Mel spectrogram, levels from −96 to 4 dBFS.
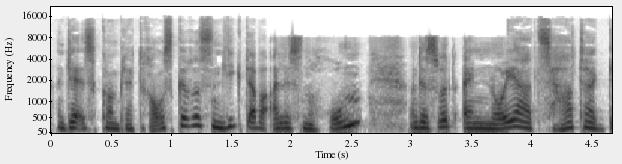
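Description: From 1.80 s to 3.80 s the adaptive stream switched to a lower-bitrate version. The player fell back to a much leaner encoding for two seconds, and the sound fits a step down from about 64 kbit/s to about 12 kbit/s Opus. The change is abrupt, with no gap. Everything above 8.2 kHz disappears, so the top end goes dull, and codec artefacts thicken until full quality snaps back at 3.80 s.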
